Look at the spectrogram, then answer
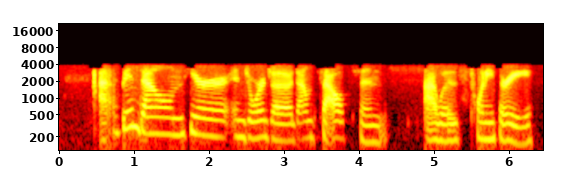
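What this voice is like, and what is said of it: East Coast American accent. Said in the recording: “What part of the East Coast are you from? ... I could hear the accent”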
